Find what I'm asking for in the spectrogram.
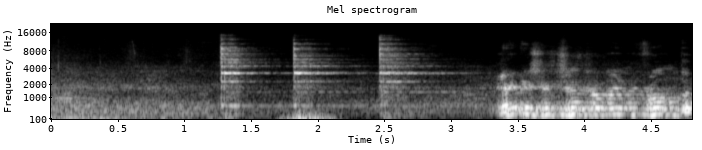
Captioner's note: bell ringing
